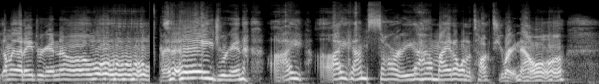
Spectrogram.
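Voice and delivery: very high stuttering, "no" drawn out. Recalling how Marinette once spoke to Adrien: stuttering, stumbling Marinette impression. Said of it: "Marinette was stuttering and stumbling".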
